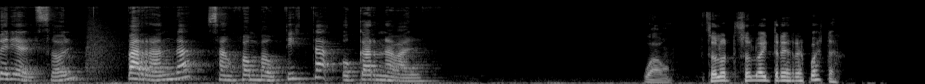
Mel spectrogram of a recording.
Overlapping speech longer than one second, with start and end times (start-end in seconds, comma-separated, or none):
none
